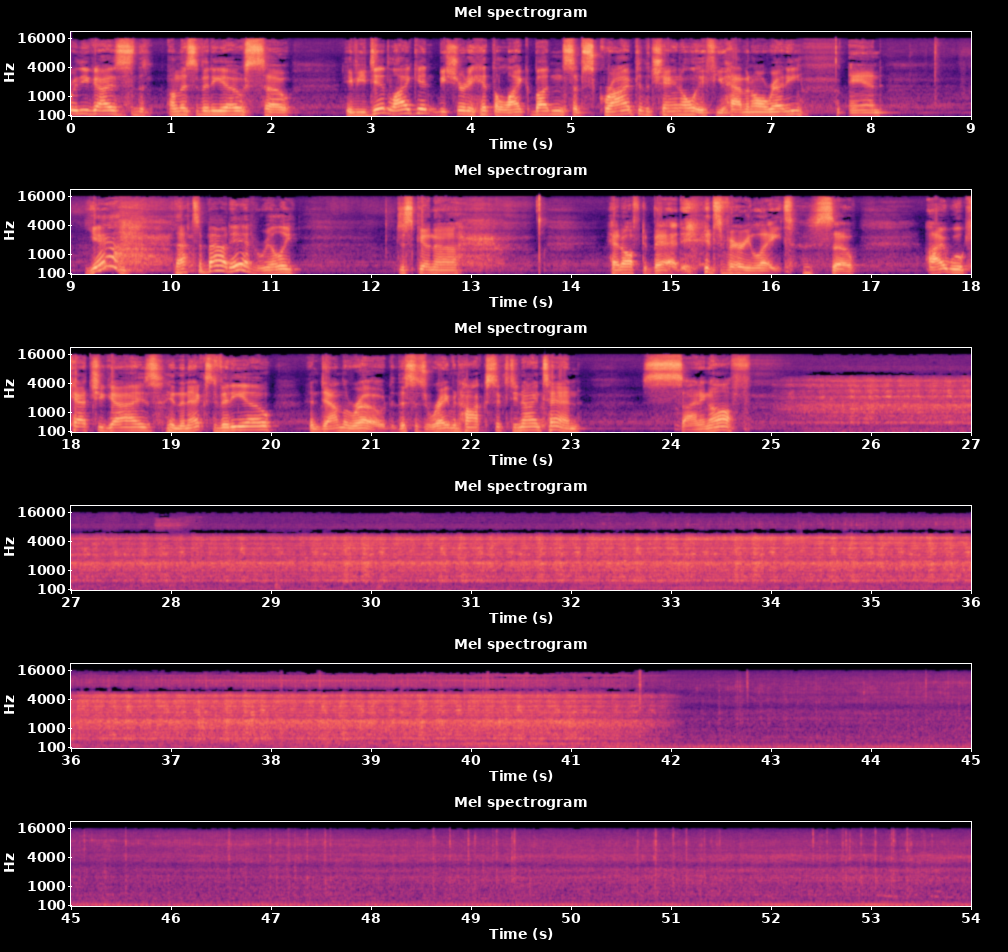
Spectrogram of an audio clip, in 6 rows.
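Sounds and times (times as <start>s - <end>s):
model locomotive engine sound: 0.0s - 7.2s, 23.8s - 54.0s
model train running on track: 25.0s - 42.1s, 43.2s - 54.0s.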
